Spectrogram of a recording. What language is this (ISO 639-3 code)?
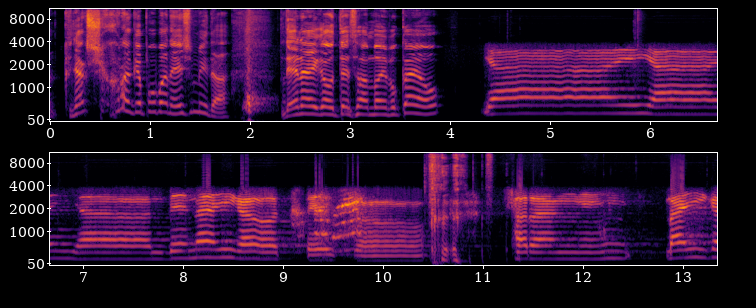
kor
